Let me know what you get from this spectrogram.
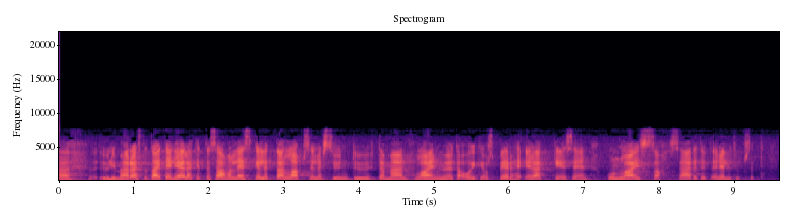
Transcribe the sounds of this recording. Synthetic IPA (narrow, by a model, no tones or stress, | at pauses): ylimæːɾæist̪æt̪ɑjt̪eliɑelæket̪ːæsɑːʋɑnleskelːet̪ːæːllɑpselːessynt̪yːt̪æmæːnlɑinmyøt̪æ̰ʔoikeusperheʔelækːeːseːnkunlɑisːɑsæːɾet̪yt̪edelːyt̪ykset̪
